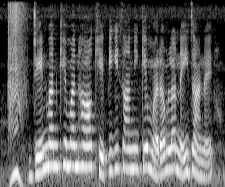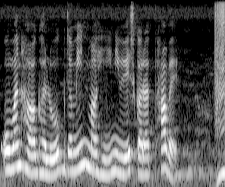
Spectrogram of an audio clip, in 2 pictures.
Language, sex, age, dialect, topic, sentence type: Chhattisgarhi, female, 41-45, Eastern, banking, statement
